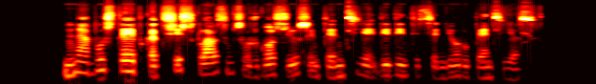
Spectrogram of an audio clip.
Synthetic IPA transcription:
nʲæbust̪ɛjpkat̪ʃisklˠawsʲimsuzɡɔsjuːsint̪enʲt̪sʲijajd̪id̪ʲinʲt̪ʲisʲenʲjɔɾupʲensʲijas

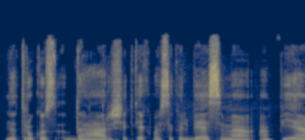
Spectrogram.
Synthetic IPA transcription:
nʲɛt̪ɾʊkʊsd̪ɐrʃʲiɛkt̪ʲiɛkpɐsʲɪkɐlʲbʲeːsʲɪmʲɛɐpʲiɛ

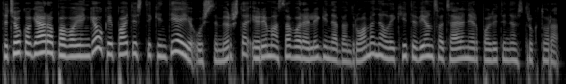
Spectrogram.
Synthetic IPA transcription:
t̪ɐt͡ʃʲɛʊkoːɡʲæːɾoːpɐʋoːjɪŋʲɡʲɛʊkɐɪppɑːt̪ʲiːst̪ʲɪkʲɪnʲt̪ʲiɛjɪʔʊʃʲsʲɪmʲɪɾʃt̪ɐʔɪɾɪmɐsɑːʋoːɾʲɛlʲɪɡʲɪnʲebʲɛnd̪ɾuɔmʲɛnʲɛːlˠɐɪkʲiːt̪ʲɪʋʲiɛnsot̪sʲæːlʲɪnʲeɪɾpoːlʲɪt̪ʲɪnʲest̪ɾʊkt̪uːɾɐ̰

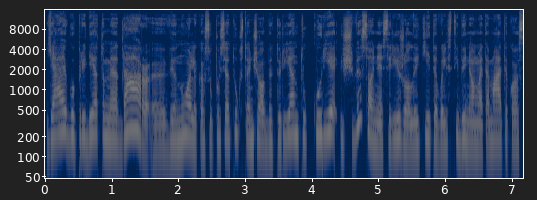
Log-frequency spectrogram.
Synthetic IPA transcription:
jɛɪɡʊpʲɾʲɪd̪ʲeːt̪ʊmʲɛd̪ɐrʋʲiɛnuɔlʲɪkɐsʊpʊsʲɛt̪uːkst̪ɐnʲt͡ʃʲuːɐbʲɪt̪ʊɾʲɪjɛnt̪uːkʊɾʲiɛʔɪʃʋʲɪsoːnʲɛsʲɾʲiːʒoːlˠɐɪkʲiːt̪ʲɪʋɐlʲsʲt̪ʲiːbʲɪnʲoːmɐt̪ʲɛmɑːt̪ʲɪkoːs

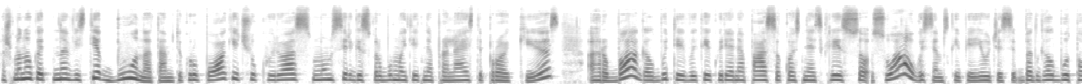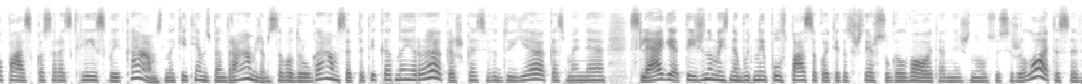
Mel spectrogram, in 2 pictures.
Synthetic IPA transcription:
ɐʃmɐnɐʊkɐt̪nɐʋʲɪst̪ʲiɛk̚buːnɐt̪ɐmt̪ʲɪkɾuːpoːkʲiːt͡ʃʲuːkʊɾʲuɔsmʊmsɪɾʲɡʲɪsʋɐrbʊmɐt̪ʲiːt̪ʲnʲɛpɾɐlʲɛɪsʲt̪ʲɪpɾoːkʲɪsɐrbɐɡɐlˠbuːt̪̚tʲiɛʋɐɪkɐɪkʊɾʲiɛnʲɛpɑːsɐkoːsʲnʲɛɐt̪sʲkʲlʲɛɪssʊsʊɐʊɡʊsʲiɛmskɐɪpjiɛjɛʊt͡ʃʲɛsʲɪbʲɛt̪ɡɐlˠbuːt̪̚pɐpɑːsɐkoːsɐɾɐt̪ʲsʲkʲlʲɛɪsʋɐɪkɐmsnɐkʲɪtʲiɛmsbʲɛnd̪rɐmʲʒʲɛːmssɑːʋoːd̪ɾɐʊɡɐmsɑːpʲɛt̪ɐɪkɐt̪nɐiːɾɐkɐʃkɐsʋʲɪd̪ʊjɛkɐsmɐnʲɛsʲlʲæːɡʲet̪ɐɪʒʲɪnoːmɐjɪsnʲɛbuːtʲɪnɐɪpʊlˠspɑːsɐkoːt̪ʲɪkɐt̪ʃt̪ɐɪɐʃsʊɡɐlˠʋoːjotʲɛnnʲɛʒʲɪnɐʊsʊsʲɪʒɐlˠoːt̪ʲɪsɑːʋʲɛ

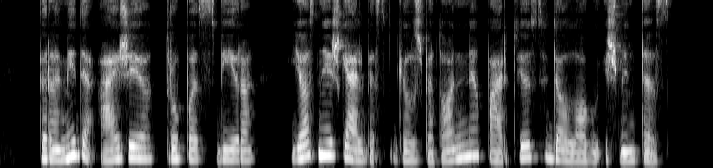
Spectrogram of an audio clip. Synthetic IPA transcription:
pʲɪɾɐmʲɪd̪ʲeːʔɑːˑʒʲejoːt̪ɾʊpɐsʋʲiːɾɑː | joːsnʲɛɪʒʲɡʲæˑlʲbʲeːsɡʲɛʊzʒʲbʲɛt̪ɔːnʲɪnʲeːpɑˑɾʲt̪ʲɪjoːsɪd̪ʲɛɔlˠɔɡuːʔɪʃʲmʲɪnʲt̪ʲɪs

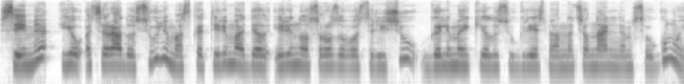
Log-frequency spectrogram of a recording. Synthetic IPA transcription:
sʲɛɪmʲɛjɛʊʔɐt̪ʲsʲɪɾɑːd̪oːsʲuːlʲiːmɐskɐt̪̚t̪ʲiːɾʲɪmɑːd̪ʲeːlˠɪɾʲɪnoːsɾoːzoːʋoːsɾʲiːʃʲuːɡɐlʲɪmɐɪkʲeːlˠʊsʲuːɡɾʲeːsʲmʲænnɐt̪sʲoːnɑːlʲɪnʲɛːmsɒʊɡʊmʊj

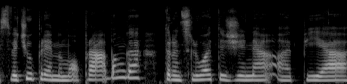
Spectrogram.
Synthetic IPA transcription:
sʲʋʲɛt͡ʃʲuːpʲɾʲɪɛmʲɪmoːpɾɑːbɐŋɡɑt̪ɾɐnʲsʲlʲuɔt̪ʲɪʒʲɪnʲæʔɐpʲiɛ

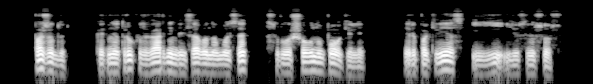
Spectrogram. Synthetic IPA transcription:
pɑːʒod̪ʊ | kɐt̪nʲɛt̪ɾʊkʊsɣɑːɾʲd̪ʲɪŋɡɐɪsɑːʋoːnɐmuɔsʲɛ | sʊɾuɔʃɔʊnʊpoːkʲɛlʲɪ̰ | ɪɾpɐkʋʲiɛsijiːjʊsʋʲɪsʊ̰s

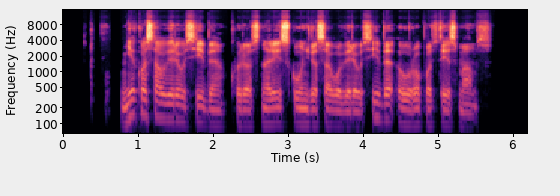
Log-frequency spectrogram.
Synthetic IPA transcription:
nʲiɛkoːsɑːʋoʋʲiɾʲɛʊsʲiːbʲeːkʰʊɾʲoːsnɐɾʲɛɪskuːnʲd͡ʒʲɛsɑːʋoːʋʲɪɾʲɛʊsʲiːbʲeːʔɛʊɾɔpoːst̪ʲɛɪsmɐms

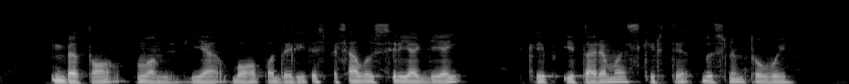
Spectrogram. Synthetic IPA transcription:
bʲɛt̪oːʋɐmʲzʲd̪ʲɪjɛbʊʋoːpɐd̪ɐɾʲiːt̪ʲɪsʲpʲɛt̪sʲæːlˠʊsʲɾʲiɛɡʲɛɪ | kɐɪpiːt̪ɐɾʲɛmɐsʲkʲɪɾʲt̪ʲɪd̪ʊsʲlʲɪnt̪ʊʋʊɪ

